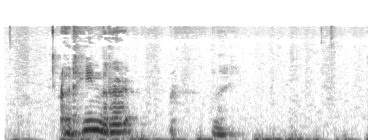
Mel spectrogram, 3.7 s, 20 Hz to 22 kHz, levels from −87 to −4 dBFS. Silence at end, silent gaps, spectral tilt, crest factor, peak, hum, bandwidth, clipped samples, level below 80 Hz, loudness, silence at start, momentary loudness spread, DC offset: 0 s; none; -5 dB/octave; 22 dB; -8 dBFS; none; 11.5 kHz; under 0.1%; -54 dBFS; -27 LUFS; 0.1 s; 26 LU; under 0.1%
